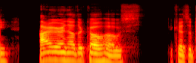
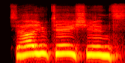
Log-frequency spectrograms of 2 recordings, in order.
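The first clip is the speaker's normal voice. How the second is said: very high, loud put-on old man voice; 10 semitones higher, 5 dB louder than usual. Trying out a voice for today's script, put-on old man voice. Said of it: "maybe I could do his old man voice. ... No, that's my old man voice".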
